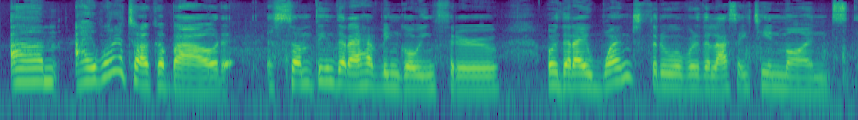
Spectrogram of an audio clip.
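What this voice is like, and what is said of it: Dominican accent. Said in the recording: “I am a Dominican with a Dominican accent saying y'all”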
